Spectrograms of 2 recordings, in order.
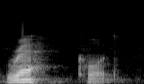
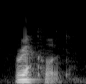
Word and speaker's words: record: So in the two-syllable word, one, two, record, the stress is on the second syllable, chord.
